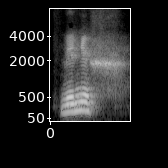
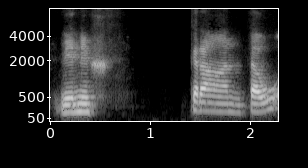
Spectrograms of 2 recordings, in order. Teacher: half sh is a murdani so it should sound like a whistle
